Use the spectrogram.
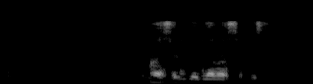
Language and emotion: Russian, neutral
